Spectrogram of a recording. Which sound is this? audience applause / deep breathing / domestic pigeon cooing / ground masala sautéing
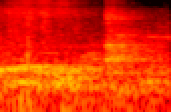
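domestic pigeon cooing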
